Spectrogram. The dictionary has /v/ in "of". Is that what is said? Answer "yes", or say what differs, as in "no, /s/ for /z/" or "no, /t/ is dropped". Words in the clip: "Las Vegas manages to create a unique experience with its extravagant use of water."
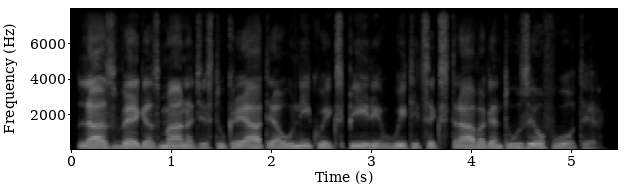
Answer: no, /f/ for /v/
